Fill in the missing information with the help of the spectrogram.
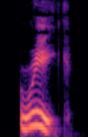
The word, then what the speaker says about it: Reek: "Reek, I'm Reek. It rhymes with squeak."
